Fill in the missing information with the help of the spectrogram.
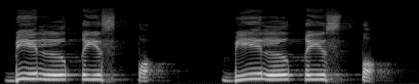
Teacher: jangan lupa memberikan qalqalah kepada huruf to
